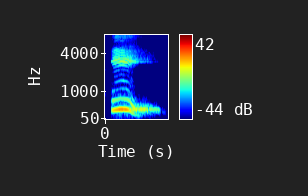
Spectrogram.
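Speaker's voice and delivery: "ई" held long; long ee vowel. Shown as a demonstration. Teacher showing students the vowel's sound, long-drawn "ई". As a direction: stretch out the sound "ई". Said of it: "लंबा होता है ना".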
